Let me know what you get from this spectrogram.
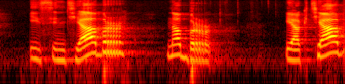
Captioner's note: reads a poem in Russian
